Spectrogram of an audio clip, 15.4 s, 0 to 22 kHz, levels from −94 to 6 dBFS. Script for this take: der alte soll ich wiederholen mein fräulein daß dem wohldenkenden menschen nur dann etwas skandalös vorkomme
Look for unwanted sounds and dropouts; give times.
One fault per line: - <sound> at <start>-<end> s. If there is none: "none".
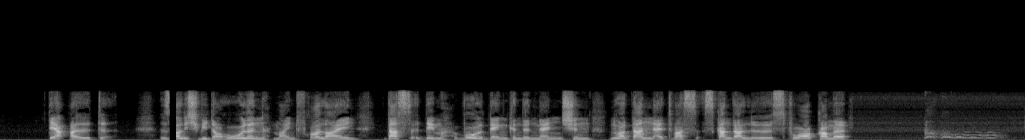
- dropout at 2.5-2.6 s
- bark at 13.8-15.2 s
